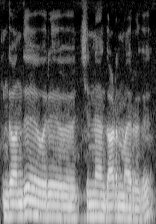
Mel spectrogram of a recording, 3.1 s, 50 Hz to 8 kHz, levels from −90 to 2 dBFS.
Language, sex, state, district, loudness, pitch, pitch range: Tamil, male, Tamil Nadu, Kanyakumari, -14 LUFS, 115 Hz, 105-120 Hz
